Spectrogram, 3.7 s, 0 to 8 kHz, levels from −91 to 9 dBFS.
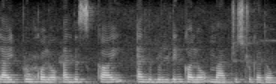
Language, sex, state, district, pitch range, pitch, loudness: English, female, Punjab, Pathankot, 220-230 Hz, 225 Hz, -17 LUFS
